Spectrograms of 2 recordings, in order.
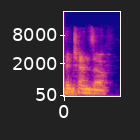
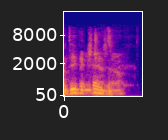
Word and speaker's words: DiVincenzo: Because I think I read something and they said Dante DaVinci, DaVinci? I don't know how to say it. – DiVincenzo. – Yeah, DiVincenzo.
